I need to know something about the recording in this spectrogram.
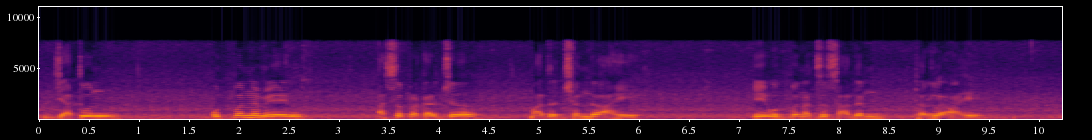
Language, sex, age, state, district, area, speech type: Marathi, male, 45-60, Maharashtra, Thane, rural, spontaneous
